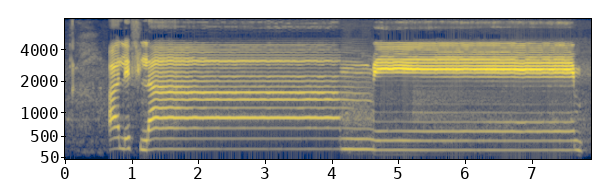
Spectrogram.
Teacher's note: یہ جو لام کے اوپر مد نظر آ رہی ہے، اس مد کو بولا جاتا ہے مد متصل، اور یہ مد 5 الف کے برابر لمبی کی جاتی ہے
